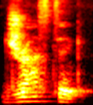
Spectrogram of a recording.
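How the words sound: It starts with a 'j'-like sound. "But she said j, j"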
